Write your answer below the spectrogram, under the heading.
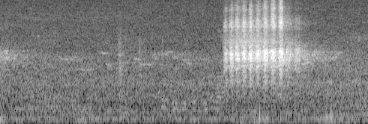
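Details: Eurasian magpie giving a harsh, rapid rattling chatter of about eight dry pulses lasting under a second, preceded by quiet background hum and faint distant sounds.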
